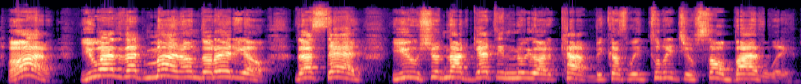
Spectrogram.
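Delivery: mock the New York cab driver's accent; put-on cab driver accent. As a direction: vague foreign accent, loud and brash. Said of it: "I don't know where that action, accent was from".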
